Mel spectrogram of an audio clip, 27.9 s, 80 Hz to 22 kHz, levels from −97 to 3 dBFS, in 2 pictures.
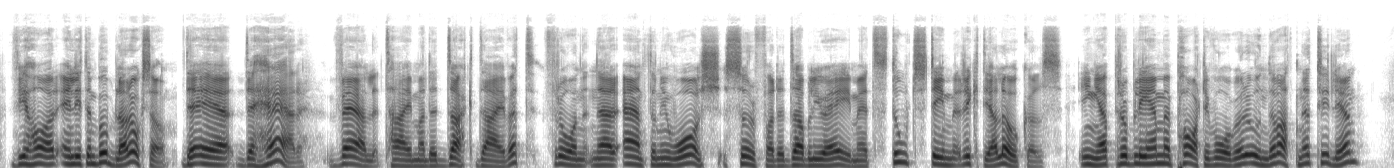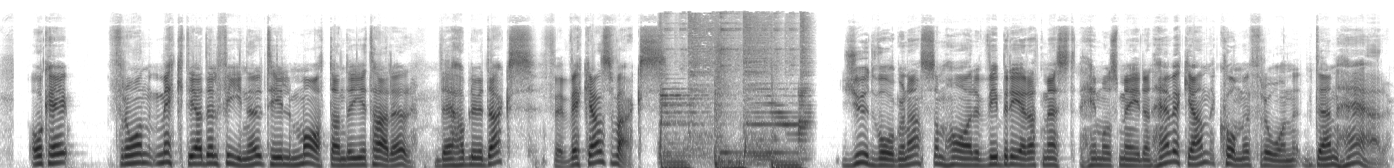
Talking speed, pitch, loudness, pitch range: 130 wpm, 160 Hz, -17 LUFS, 145-185 Hz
